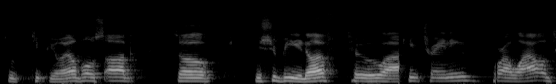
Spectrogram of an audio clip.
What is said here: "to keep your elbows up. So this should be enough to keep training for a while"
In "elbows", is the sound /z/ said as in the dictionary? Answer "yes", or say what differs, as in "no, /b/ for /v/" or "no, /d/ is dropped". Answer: no, /s/ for /z/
